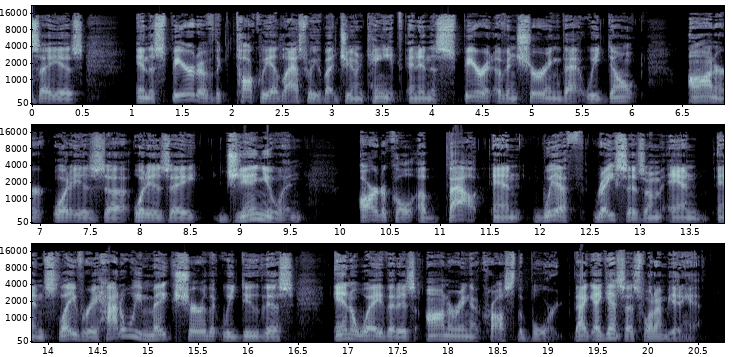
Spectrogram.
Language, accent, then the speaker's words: English; Florida, United States; When I was a kid growing up in Florida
